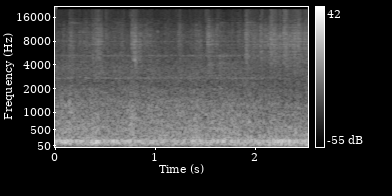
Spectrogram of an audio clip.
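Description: Small tourist train running through Postojna cave in Slovenia, a steady close rumble and rattle of the carriages rolling on without pause.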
